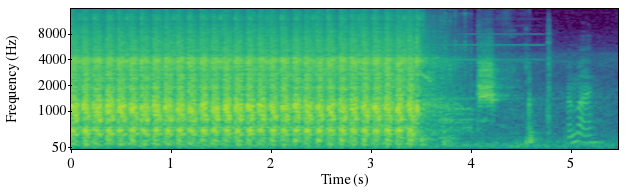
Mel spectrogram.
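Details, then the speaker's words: BMW with replacement junkyard engine and new timing chain kit, first start after two years: even starter cranking about three compression beats a second for 3.5 seconds, never catching; fuel present, no codes, apparently no spark. "I spent the last hour or so trying to get this thing to fire I believe it's just not getting spark for some reason I'm not really sure why it's not throwing any codes"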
